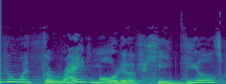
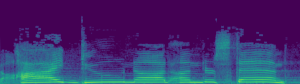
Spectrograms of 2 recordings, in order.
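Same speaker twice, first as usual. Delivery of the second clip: slow, higher, drawn-out bewilderment; baffled; 7 semitones higher, much slower than usual. Acted. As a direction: stretch each word in baffled frustration. Acting baffled believer quoting verse.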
